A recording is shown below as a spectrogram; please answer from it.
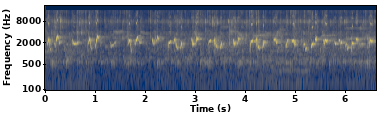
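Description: Sooty-headed Bulbul giving a long run of bubbly, chortling phrases, quick and liquid, rising and falling in mid-high pitch, with almost no pause between them.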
